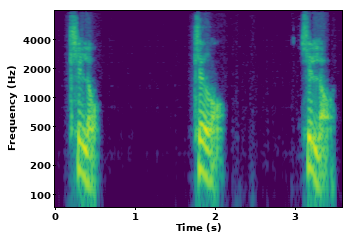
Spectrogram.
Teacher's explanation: That's a plosive sound. You have to use your back tongue and lips separated. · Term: velar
